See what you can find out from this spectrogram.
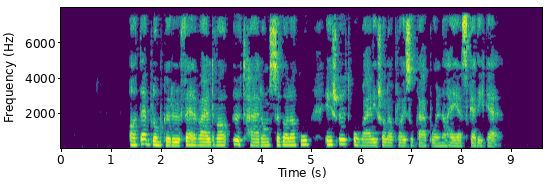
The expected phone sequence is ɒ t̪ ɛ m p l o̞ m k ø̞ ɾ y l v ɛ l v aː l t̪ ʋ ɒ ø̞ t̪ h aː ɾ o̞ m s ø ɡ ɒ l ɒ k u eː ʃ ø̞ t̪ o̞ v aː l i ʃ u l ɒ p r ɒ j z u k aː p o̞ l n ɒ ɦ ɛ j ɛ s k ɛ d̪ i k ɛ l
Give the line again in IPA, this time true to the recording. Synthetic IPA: ɒ t̪ ɛ m p l o̞ m k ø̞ ɾ y l f ɛ l v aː l d̪ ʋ ɒ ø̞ t̪ h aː ɾ o̞ m s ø ɡ ɒ l ɒ k u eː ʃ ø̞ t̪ o̞ v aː l i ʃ ɒ l ɒ p r ɒ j z u k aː p o̞ l n ɒ ɦ ɛ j ɛ s k ɛ d̪ i k ɛ l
